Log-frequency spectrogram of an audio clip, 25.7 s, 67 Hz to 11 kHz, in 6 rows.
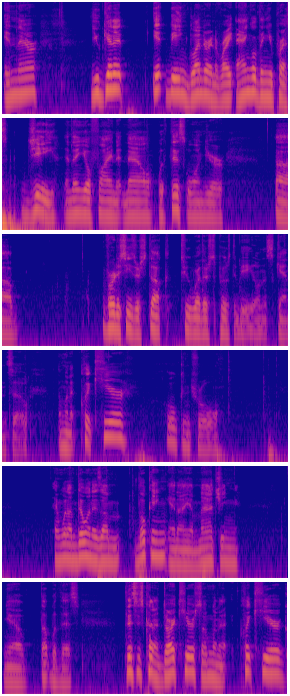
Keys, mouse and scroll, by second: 0.2 middle click, 4.8 click, 5.3 middle click, 11.6 middle click, 12.8 middle click, 14.3 click, 15.6 ctrl+right click, 16.3 middle click, 18.2 ctrl+right click, 18.7 middle click, 19.6 ctrl+right click, 25.0 click.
